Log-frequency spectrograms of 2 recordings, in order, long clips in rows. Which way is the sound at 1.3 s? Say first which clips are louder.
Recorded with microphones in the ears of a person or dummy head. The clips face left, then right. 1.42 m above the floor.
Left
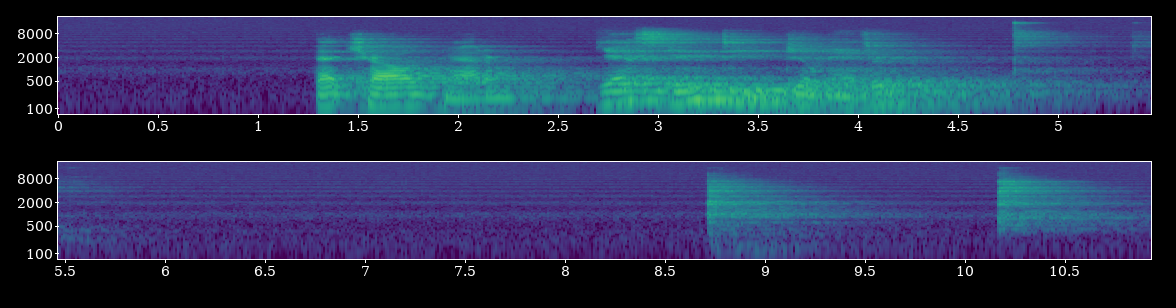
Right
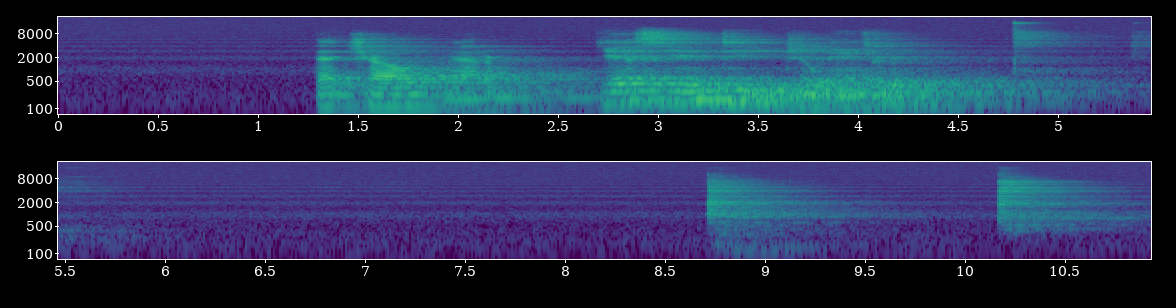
Left 5 dB; 25° left (ahead or behind).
